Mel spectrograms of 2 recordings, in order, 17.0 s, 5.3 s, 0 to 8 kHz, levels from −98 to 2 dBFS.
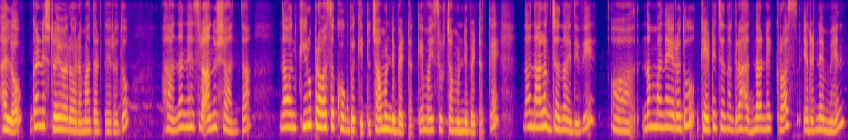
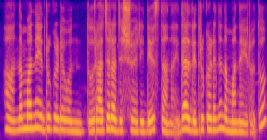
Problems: none marked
